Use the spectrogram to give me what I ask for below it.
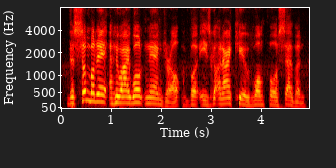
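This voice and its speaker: His pitch swings very widely. The man talks with an English accent. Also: dry, close sound with no echo. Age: 50s. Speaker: stream chat guest. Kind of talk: casual chat.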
